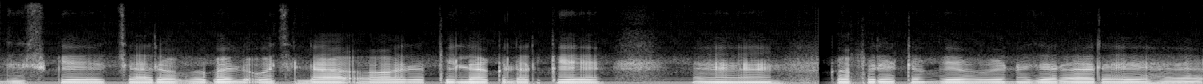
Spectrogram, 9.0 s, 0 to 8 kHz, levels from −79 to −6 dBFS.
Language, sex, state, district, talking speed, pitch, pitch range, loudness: Hindi, male, Bihar, West Champaran, 105 wpm, 110 Hz, 110-115 Hz, -16 LUFS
